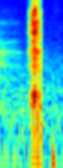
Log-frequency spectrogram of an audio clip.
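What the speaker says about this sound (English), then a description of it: "I need to sneeze." A single short sneeze, faint and close, sounds once out of near silence during a livestream.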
